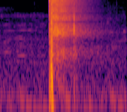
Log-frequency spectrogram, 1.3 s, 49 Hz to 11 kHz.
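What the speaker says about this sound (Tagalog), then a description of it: "kahit hindi ini posisyon pumuputok din." A single sharp pop goes off as a small gas tank, filled with a 5 ml syringe, ignites. The close, loud crack decays quickly into a brief hiss.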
